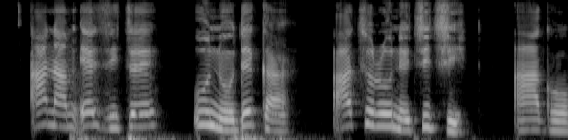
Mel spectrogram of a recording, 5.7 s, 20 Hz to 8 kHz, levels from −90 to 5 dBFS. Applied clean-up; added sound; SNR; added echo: neural mask model DeepFilterNet 3.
